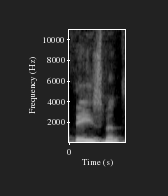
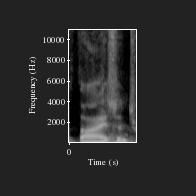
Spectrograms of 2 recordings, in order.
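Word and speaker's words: Theismann: We think by simply changing the pronunciation of your last name from Theisman to Theisman to rhyme with Heisman, we can get you that trophy.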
